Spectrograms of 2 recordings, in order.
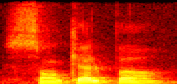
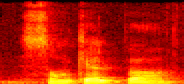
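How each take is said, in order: Both takes have the same delivery.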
